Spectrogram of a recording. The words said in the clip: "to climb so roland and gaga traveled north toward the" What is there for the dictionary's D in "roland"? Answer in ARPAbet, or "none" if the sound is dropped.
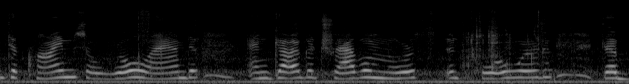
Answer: D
